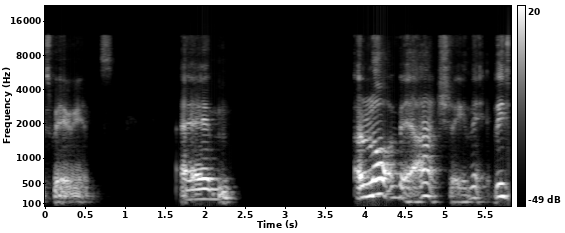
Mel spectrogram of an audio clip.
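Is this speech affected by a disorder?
Yes: cerebral palsy; uses wheelchair.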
